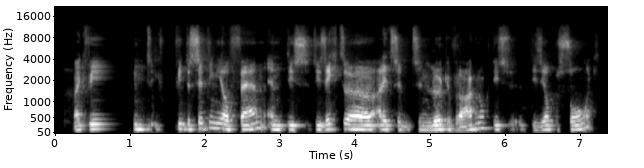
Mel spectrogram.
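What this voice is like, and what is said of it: Antwerp Flemish accent. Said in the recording (Dutch): “mijn Antwerps accent”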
